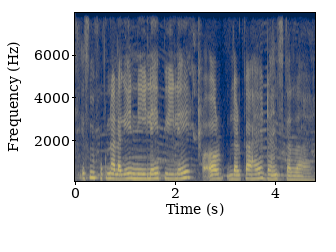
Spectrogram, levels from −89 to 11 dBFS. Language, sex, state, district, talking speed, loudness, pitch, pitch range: Bundeli, female, Uttar Pradesh, Budaun, 160 wpm, -16 LUFS, 220 Hz, 200-230 Hz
